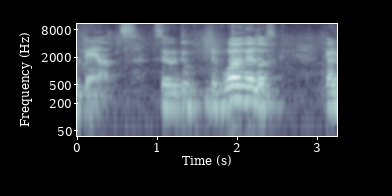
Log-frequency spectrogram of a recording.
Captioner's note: speaking spanish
